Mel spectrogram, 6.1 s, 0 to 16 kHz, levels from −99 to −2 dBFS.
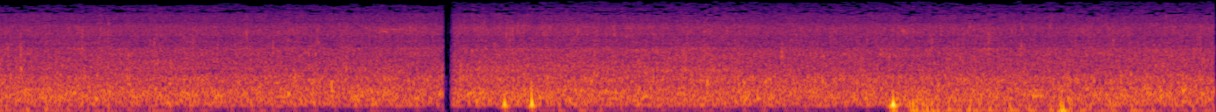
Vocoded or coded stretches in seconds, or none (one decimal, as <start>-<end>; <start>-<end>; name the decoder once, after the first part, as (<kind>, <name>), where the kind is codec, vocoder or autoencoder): none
